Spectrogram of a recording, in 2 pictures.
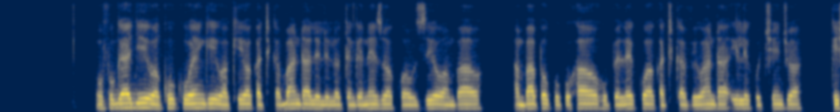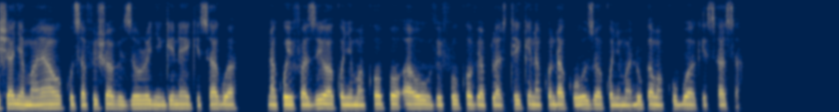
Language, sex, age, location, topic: Swahili, male, 25-35, Dar es Salaam, agriculture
